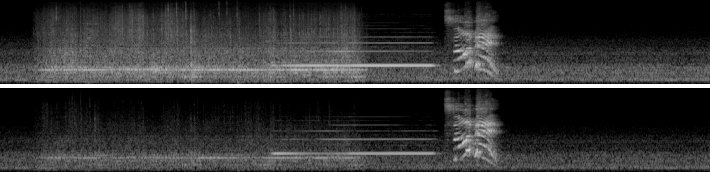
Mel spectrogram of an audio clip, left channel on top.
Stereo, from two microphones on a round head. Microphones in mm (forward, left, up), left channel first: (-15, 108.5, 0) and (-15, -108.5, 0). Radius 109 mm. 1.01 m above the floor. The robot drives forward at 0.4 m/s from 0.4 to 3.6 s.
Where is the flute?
70° left (ahead or behind), 3.5 m; by 4.3 s 65° left (ahead or behind), 4 m.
